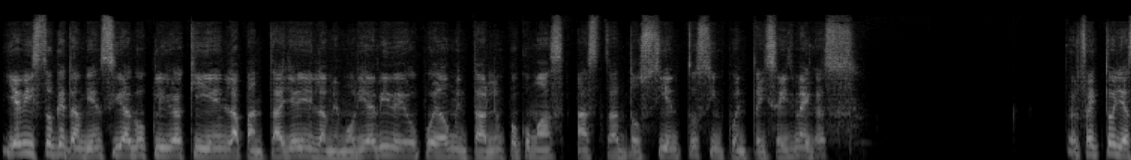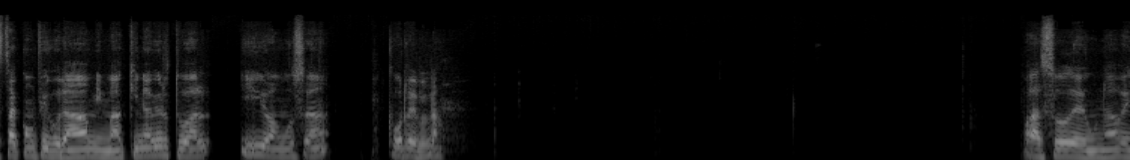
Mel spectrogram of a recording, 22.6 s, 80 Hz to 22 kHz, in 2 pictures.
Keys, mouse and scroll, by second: 3.7 click, 7.0-9.7 drag, 11.1 click, 14.2-15.3 drag, 19.5-22.6 drag.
